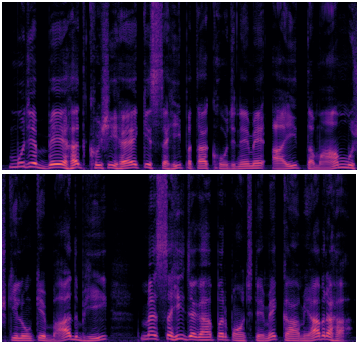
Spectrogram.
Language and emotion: Hindi, happy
